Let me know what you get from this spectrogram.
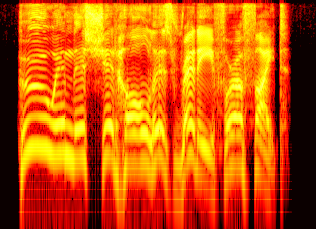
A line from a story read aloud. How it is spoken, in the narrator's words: booms, his words chased by cheers and pounding feet and sloshing beer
